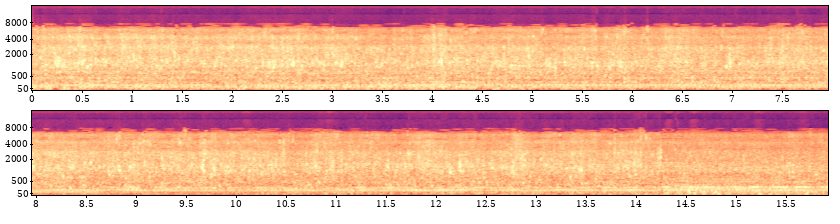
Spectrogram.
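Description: Motorboat engine running steadily as the boat cruises along a channel, a low hum with a rushing hiss of water and wind over it. Its tone shifts slightly about halfway through.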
